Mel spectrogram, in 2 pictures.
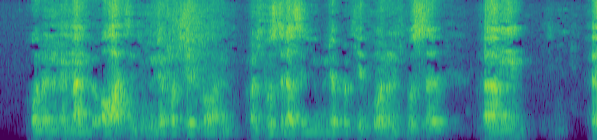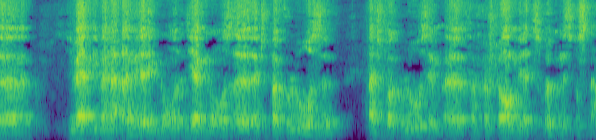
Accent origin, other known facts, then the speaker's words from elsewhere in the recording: North Rhine-Westphalia, Germany; Ach genau, ich komme aus Westfalen.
